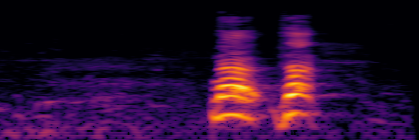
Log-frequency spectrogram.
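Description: A dog barking twice in quick succession, about a second in.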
